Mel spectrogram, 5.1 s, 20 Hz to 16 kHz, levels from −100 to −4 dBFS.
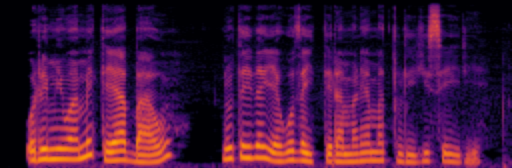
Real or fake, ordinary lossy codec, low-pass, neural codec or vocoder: real; none; 14.4 kHz; none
